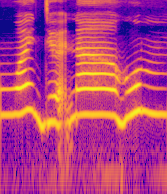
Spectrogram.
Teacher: wa yang bertahjid kita baca ditekan dan ditahan dua harakat [Musik] Jim sukun atau Jim mati kita baca pantul karena merupakan huruf Qalqalah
